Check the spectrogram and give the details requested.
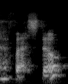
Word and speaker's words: HeFESTO: so you know so I would pronounce this F esto right because we don't aspire RH so but you know sort of combination of English and so on this is pronounced F esto it is you know the Lord or the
